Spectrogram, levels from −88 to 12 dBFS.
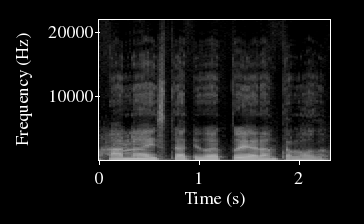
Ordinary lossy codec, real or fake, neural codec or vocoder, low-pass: none; fake; codec, 44.1 kHz, 1.7 kbps, Pupu-Codec; none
